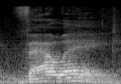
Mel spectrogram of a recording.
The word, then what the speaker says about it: valet: said that exactly right valet valet no tea the tea is silent it's a French word French words drop their tea at the end valet so when you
